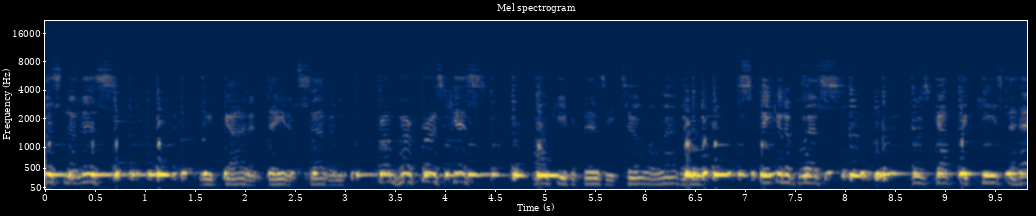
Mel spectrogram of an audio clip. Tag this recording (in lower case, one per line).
ukulele
musical instrument
inside a small room
music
